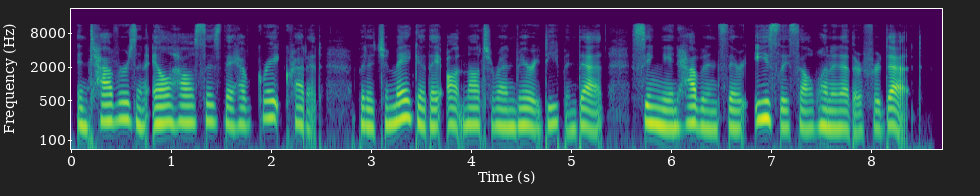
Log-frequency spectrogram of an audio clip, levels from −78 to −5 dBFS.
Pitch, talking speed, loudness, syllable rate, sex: 185 Hz, 205 wpm, -21 LUFS, 6.2 syllables/s, female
